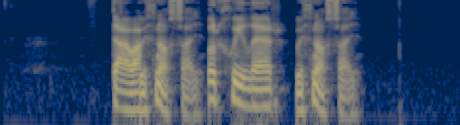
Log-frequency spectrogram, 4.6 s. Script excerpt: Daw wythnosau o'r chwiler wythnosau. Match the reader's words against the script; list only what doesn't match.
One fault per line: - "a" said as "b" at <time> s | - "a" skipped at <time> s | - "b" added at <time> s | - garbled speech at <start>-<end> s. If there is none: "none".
none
